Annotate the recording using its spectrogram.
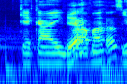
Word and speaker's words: Gekki Yaba: Is that Gekki Yaba? – Yeah, that was good.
